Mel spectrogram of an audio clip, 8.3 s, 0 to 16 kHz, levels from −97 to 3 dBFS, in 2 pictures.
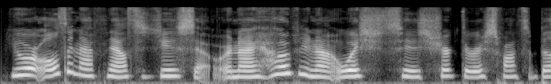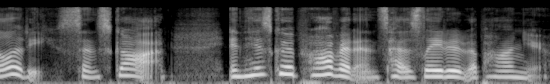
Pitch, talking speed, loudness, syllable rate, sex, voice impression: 255 Hz, 210 wpm, -19 LUFS, 5.4 syllables/s, female, very feminine, slightly young, very thin, tensed, slightly relaxed, weak, bright, soft, very clear, very fluent, slightly raspy, very cute, intellectual, very refreshing, sincere, slightly calm, very friendly, very reassuring, very elegant, slightly wild, sweet, lively, kind, slightly sharp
